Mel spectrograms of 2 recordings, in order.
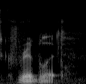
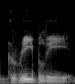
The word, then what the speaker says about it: greeblie: So, yeah, I used to think that word was griblet. – Griblet. – But gribbly makes sounds way better. – I've always read it as greebly, which is spelled G-R-E-E-B-L-I-E, and then an S if it's plural.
